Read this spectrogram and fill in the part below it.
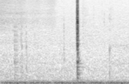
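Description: A fishing reel clicks sharply.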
